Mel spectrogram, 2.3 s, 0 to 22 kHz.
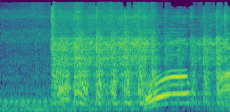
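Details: Ford Ranger 3.2 diesel that won't start: the starter cranks and the engine catches roughly, then stumbles. Faulty injectors were the cause; two new injectors were fitted.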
